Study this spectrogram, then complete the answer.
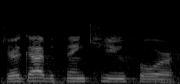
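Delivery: ordinary delivery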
